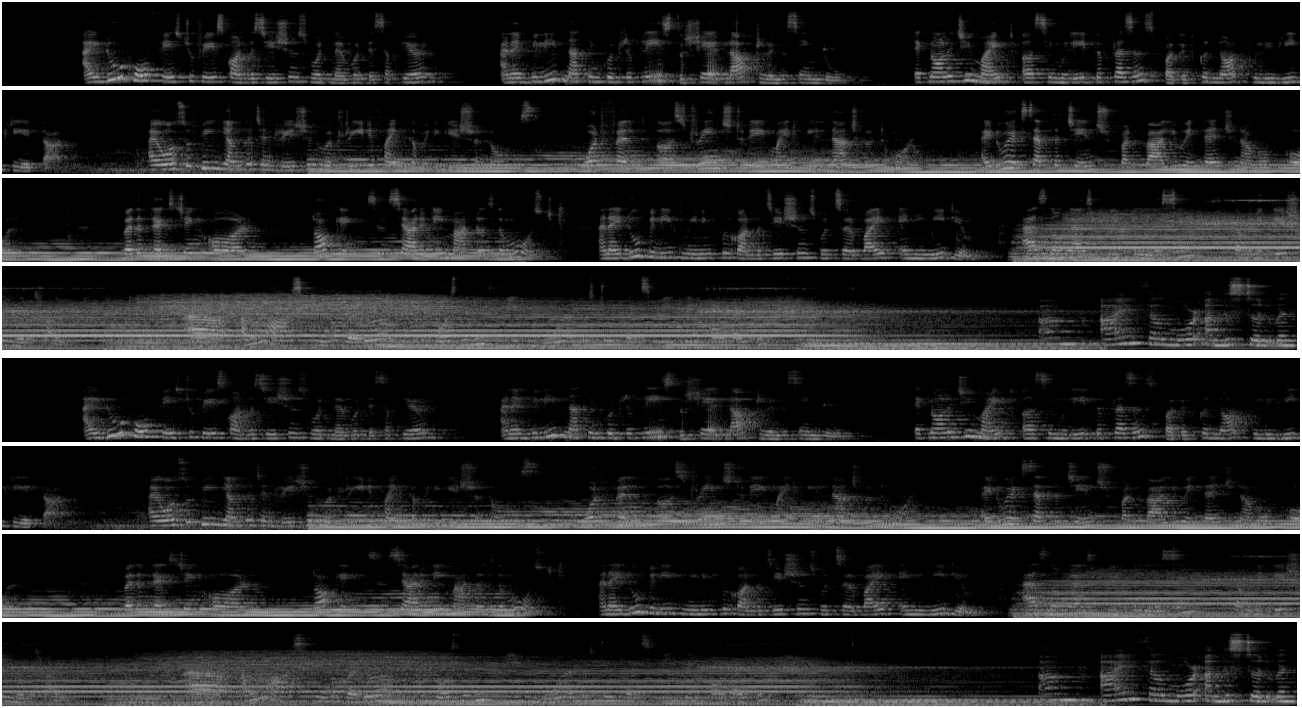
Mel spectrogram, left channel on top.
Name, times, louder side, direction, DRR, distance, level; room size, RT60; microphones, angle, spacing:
voice 1, 0.8-4.3 5.0-8.5 9.1-13.6 14.4-18.3 18.8-22.2 22.8-26.1 27.1-28.5 29.1-31.4 31.9-35.7 36.2-37.9 38.3-39.6 40.7-46.6, left 2 dB, 30° left, 7 dB, 0.9 m, -37 dB
Run, 13.5-23.2, left 1 dB, 50° left, 3.8 m, -52 dB
sound 1, 16.0-31.1, right 2 dB, 35° right, 0.5 m, -32 dB
sound 2, 36.0-50.0, left 5 dB, 70° left, 0.7 m, -31 dB
voice 2, 49.3-51.8, equal, 5° right, 3 dB, 1.2 m, -34 dB
11.0 x 6.2 x 5.0 m, 0.77 s
head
